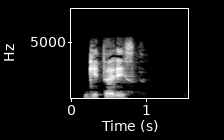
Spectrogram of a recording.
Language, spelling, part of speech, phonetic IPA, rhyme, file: Russian, гитарист, noun, [ɡʲɪtɐˈrʲist], -ist, Ru-гитарист.ogg
- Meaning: guitarist (person playing or performing on the guitar)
